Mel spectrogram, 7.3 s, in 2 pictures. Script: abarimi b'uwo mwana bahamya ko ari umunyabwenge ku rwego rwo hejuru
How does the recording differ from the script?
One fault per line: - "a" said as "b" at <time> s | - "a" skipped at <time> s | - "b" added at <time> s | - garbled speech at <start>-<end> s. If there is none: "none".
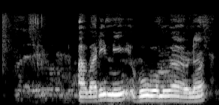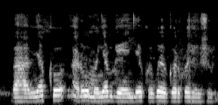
none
